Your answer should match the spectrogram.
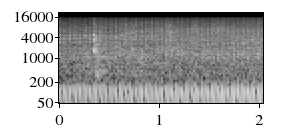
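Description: Narrowboat engine ticking over steadily with a low, evenly pulsing hum, echoing in the brick lock chamber.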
